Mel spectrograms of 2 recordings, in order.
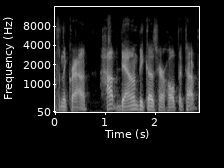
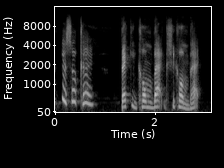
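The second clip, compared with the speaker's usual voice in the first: bad put-on British accent, very high-pitched; 10 semitones higher than usual. Imitating the other speaker's words about Becky: fake British impression. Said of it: "That's my fake British impression".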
